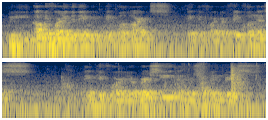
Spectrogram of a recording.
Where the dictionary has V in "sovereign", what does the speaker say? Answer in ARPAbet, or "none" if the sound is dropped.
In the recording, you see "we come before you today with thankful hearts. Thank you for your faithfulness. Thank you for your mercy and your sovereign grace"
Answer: F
